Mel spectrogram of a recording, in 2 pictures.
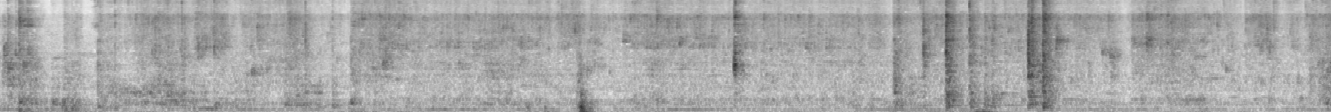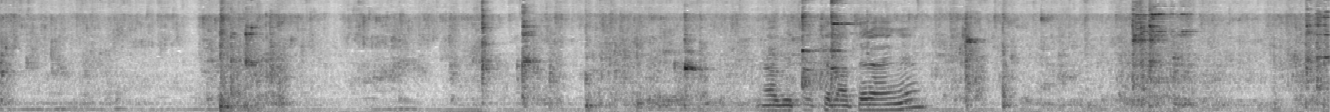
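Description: A metal spoon scrapes and clinks against a pot of milk.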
